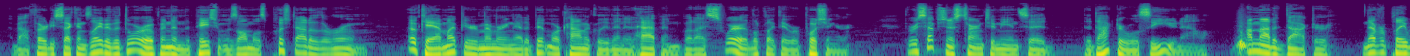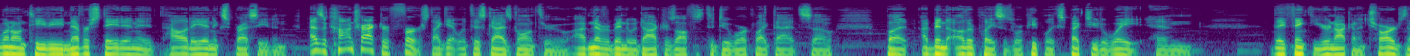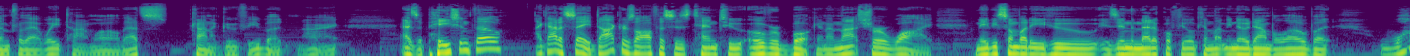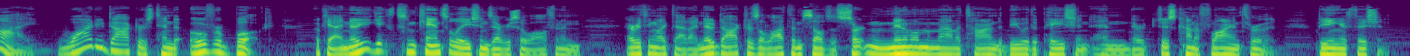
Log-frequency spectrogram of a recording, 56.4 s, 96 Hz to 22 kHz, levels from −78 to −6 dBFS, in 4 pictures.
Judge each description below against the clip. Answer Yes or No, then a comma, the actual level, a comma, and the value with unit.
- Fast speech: Yes, fast, 220 wpm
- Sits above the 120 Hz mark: No, low, 100 Hz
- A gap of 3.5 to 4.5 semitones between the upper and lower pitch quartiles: Yes, average, 3.9 semitones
